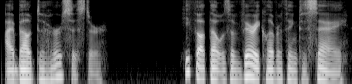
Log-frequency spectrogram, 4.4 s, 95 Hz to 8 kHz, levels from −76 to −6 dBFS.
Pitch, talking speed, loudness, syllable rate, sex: 105 Hz, 205 wpm, -20 LUFS, 5.6 syllables/s, male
